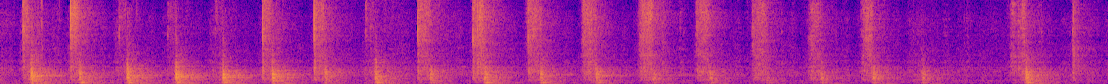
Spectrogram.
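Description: Chef's knife slicing a garlic clove on a wooden cutting board: quick, even knocks of the blade on the board, about five a second, thinning out near the end.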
